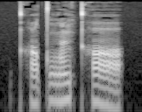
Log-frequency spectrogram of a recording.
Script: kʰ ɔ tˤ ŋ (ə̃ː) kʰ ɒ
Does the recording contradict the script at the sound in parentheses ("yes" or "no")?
yes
